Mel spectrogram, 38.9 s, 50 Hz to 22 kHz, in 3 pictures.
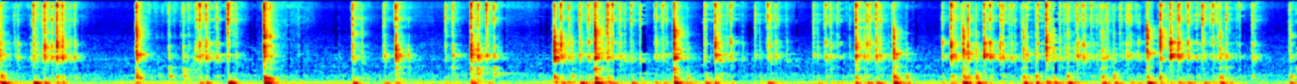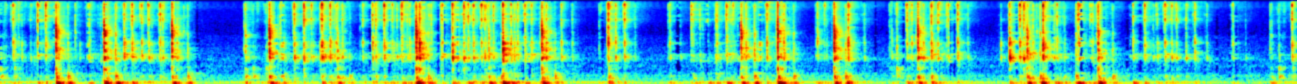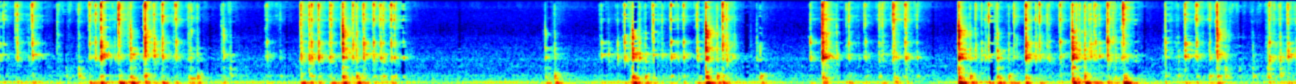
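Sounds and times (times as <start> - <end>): typing on mechanical keyboard: 0.0 - 0.8, 1.4 - 2.8, 3.5 - 30.0, 31.4 - 38.9.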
